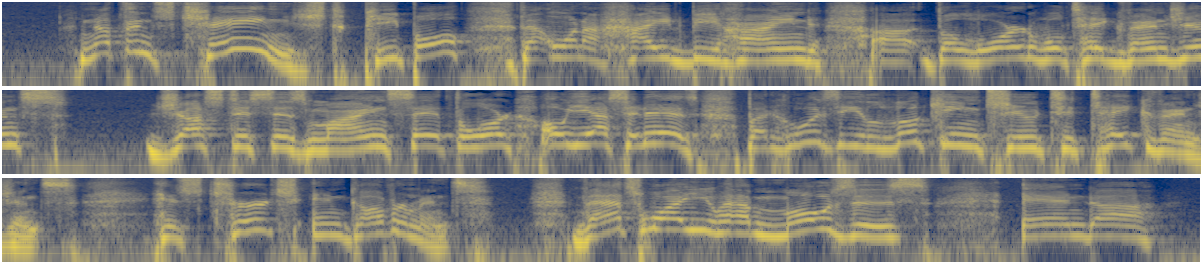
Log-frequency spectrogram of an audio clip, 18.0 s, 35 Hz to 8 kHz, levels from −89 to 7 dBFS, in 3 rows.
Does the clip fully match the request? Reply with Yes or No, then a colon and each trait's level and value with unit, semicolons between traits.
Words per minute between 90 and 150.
Yes: average, 145 wpm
